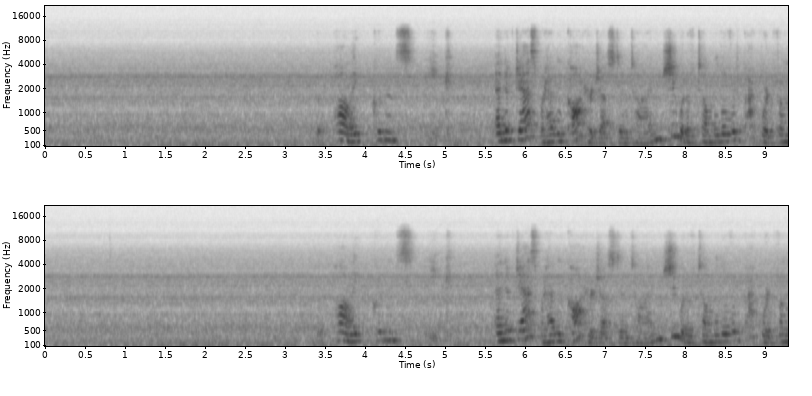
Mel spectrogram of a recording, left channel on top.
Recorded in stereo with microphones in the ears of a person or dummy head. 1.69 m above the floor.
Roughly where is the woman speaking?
Left.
